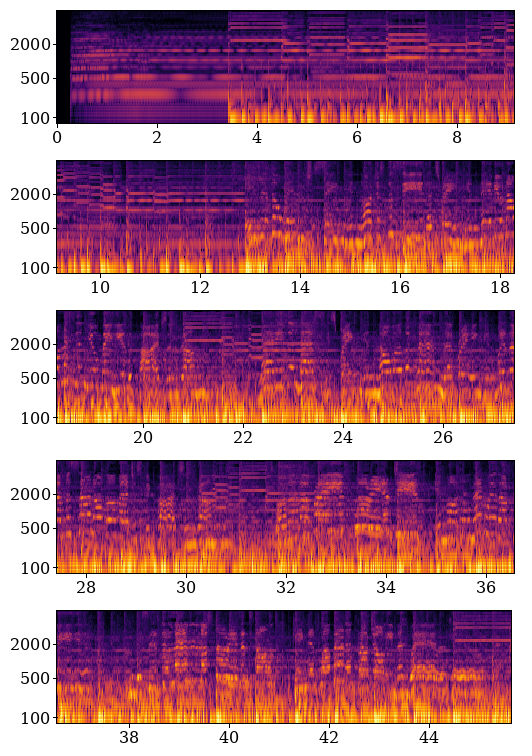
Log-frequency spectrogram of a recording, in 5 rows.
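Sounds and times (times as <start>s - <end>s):
pipes: 0.3s - 45.6s.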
